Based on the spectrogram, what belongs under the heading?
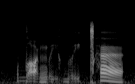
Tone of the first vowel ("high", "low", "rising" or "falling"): falling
